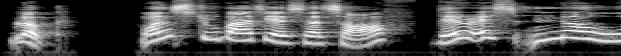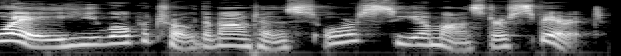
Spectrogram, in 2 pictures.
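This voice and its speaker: Scheming male monkey disciple, played by a woman, cocky and commanding, very lively pitch, audio drama. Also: moderate pace. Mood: sly, animated.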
